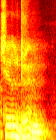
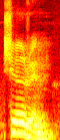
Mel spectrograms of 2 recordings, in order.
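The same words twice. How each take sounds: First: The d sound is clearly pronounced. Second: The d sound is silent. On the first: The speaker calls it wrong. "It's not children" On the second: The speaker calls it right. "D is dropped, silent"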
